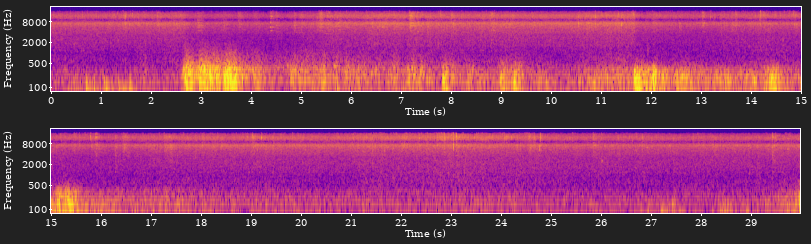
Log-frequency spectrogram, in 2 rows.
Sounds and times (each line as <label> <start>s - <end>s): rain 0.0s - 29.9s
Very heavy thunder 2.6s - 9.9s
Very heavy thunder 10.8s - 17.7s
Very heavy thunder 29.4s - 29.9s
